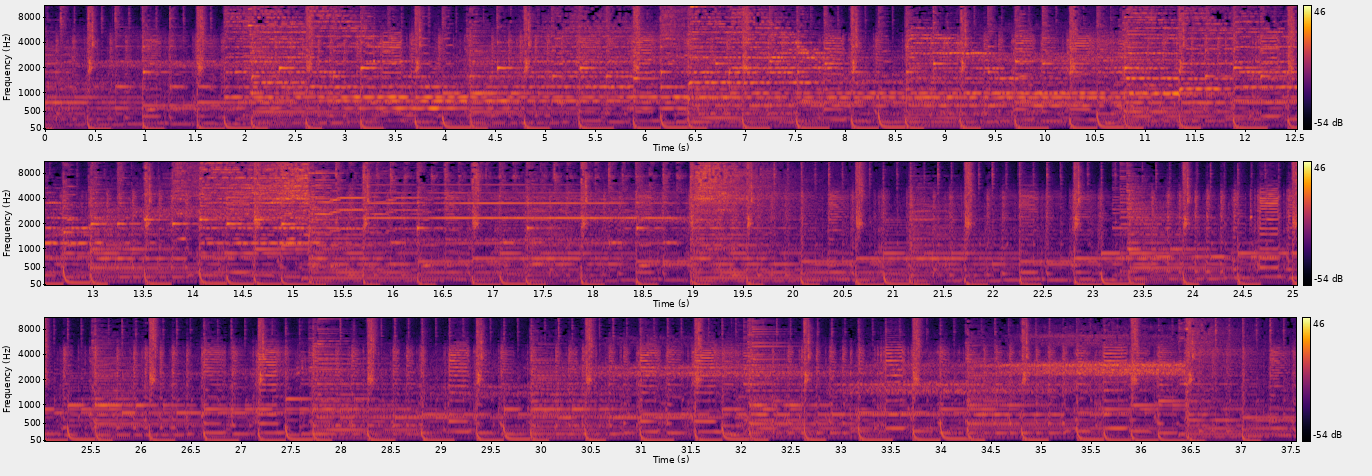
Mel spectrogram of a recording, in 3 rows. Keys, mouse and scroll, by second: 1.7 click, 2.6-3.7 scroll down 1, 4.7 scroll up 1, 4.8 click, 9.5 click, 14.6-15.1 drag, 15.9 shift+t, 16.1 e, 18.7 click, 21.1 click, 23.1 click, 25.2-26.4 typing, 26.5 Return, 28.1-31.7 drag, 32.5 2, 33.3 Return, 34.8 click, 36.7 click.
